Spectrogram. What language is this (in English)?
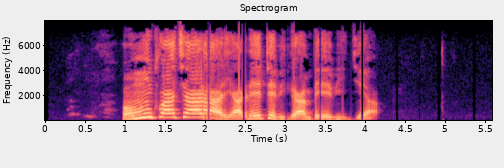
Ganda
